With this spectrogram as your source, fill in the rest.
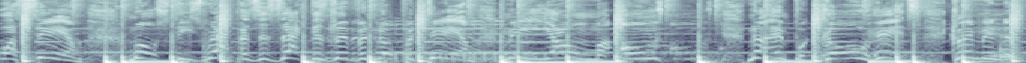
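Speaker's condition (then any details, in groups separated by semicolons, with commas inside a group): No condition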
